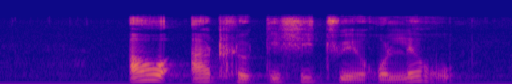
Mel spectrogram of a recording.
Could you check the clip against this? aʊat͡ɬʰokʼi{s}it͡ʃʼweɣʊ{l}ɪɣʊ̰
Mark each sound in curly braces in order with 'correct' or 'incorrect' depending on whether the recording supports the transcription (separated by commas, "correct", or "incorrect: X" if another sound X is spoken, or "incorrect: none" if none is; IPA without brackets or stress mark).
incorrect: ʃ, correct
